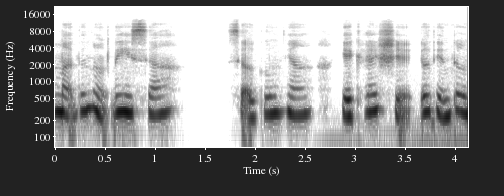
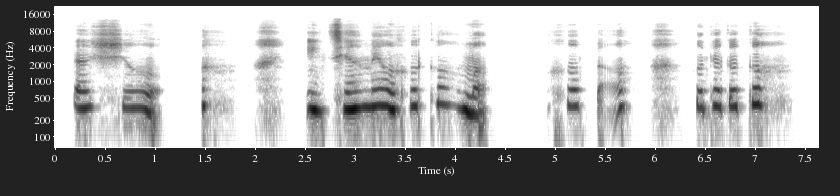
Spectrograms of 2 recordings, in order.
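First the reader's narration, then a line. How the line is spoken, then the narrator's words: Smiling. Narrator (Chinese): 小姑娘 笑笑说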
